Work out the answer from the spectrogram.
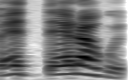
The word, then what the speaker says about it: PT: PT 아니고요. 빼떼라고 읽어요. 인도네시아 발음 다릅니다.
